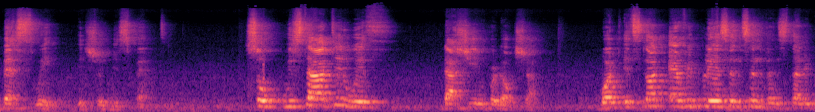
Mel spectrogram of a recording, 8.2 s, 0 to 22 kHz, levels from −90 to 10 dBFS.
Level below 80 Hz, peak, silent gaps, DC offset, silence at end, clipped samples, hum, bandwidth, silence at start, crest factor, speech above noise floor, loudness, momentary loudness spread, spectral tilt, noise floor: -54 dBFS; 0 dBFS; none; under 0.1%; 0 s; under 0.1%; none; 16.5 kHz; 0 s; 16 dB; 27 dB; -15 LUFS; 19 LU; -2.5 dB/octave; -43 dBFS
